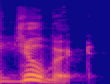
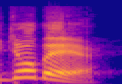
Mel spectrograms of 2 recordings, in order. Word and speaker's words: Jubert: So us as the family we say jubert but anybody else outside of the family Lafayette plays aunts opaloosis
